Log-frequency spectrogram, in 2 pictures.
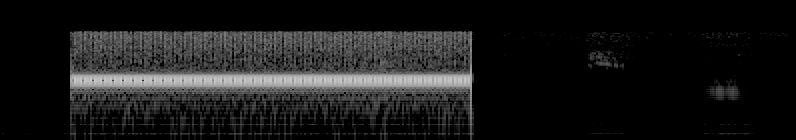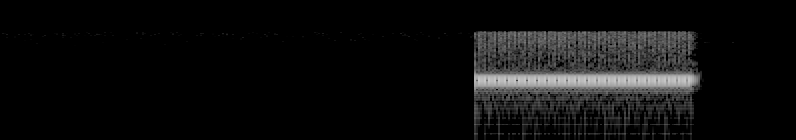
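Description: A telephone ringback tone heard while placing a call: a steady, clear electronic tone rings for about two seconds, pauses for several seconds, then rings again. A faint brief sound occurs during the pause.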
